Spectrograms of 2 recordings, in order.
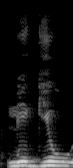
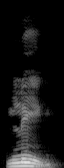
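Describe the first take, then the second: First: A 'u' sound follows the g. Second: No sound follows the g. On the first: The speaker calls it wrong. "ऐसा नहीं बोलना है" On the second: The speaker calls it right. "लीग है ना"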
